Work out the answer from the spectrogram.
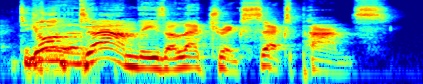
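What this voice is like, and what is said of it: Matt Berry impression. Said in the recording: “my Matt Berry impression ... I went into the Matt Berry voice ... That's my Matt Berry.”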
